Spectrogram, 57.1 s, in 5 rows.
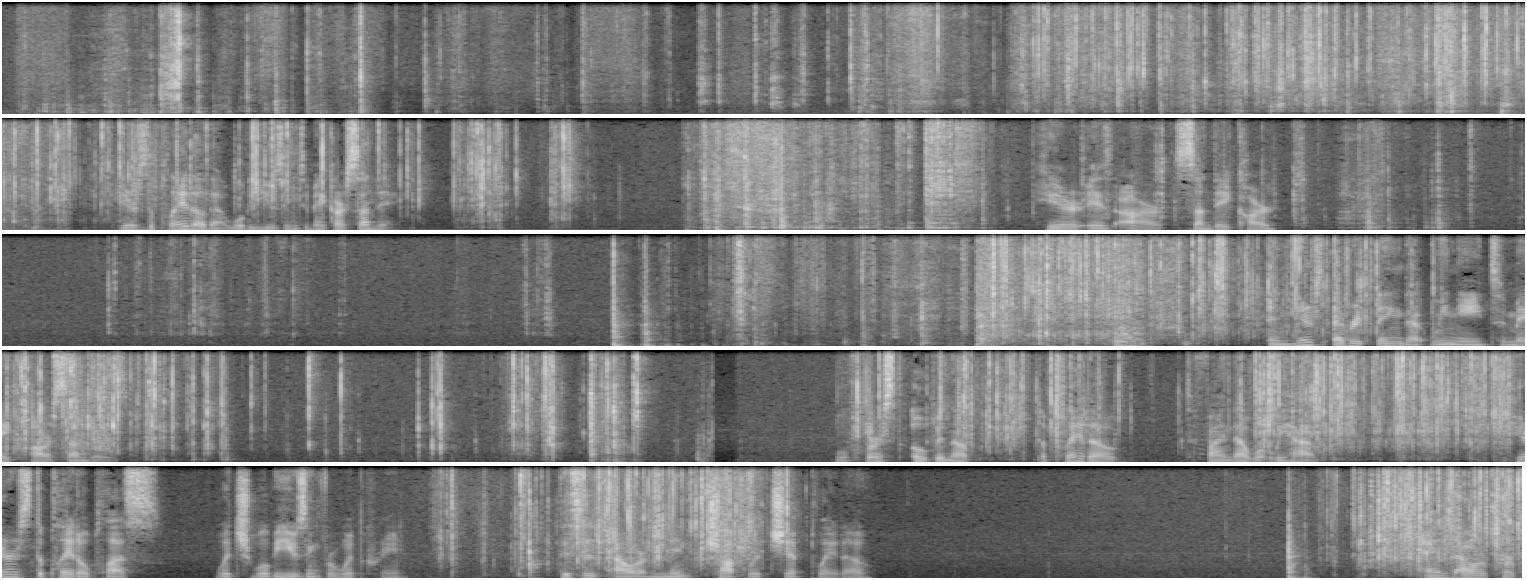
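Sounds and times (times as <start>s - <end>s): cardboard rubbing and scraping: 0.0s - 11.9s
plastic wrapping crinkling: 0.0s - 15.9s, 16.5s - 20.4s, 28.1s - 39.6s, 40.5s - 45.8s, 48.9s - 51.7s, 55.4s - 57.0s.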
